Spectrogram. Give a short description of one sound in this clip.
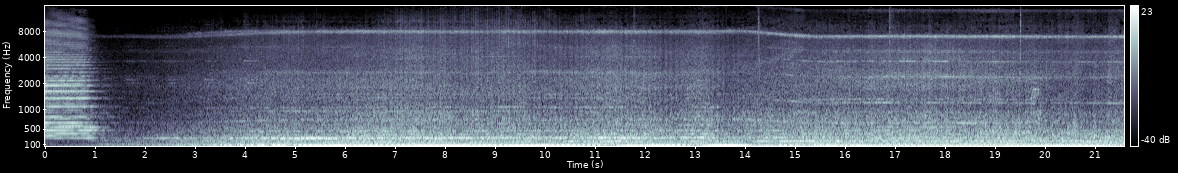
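A diesel locomotive engine rumbles deeply as it passes close by.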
